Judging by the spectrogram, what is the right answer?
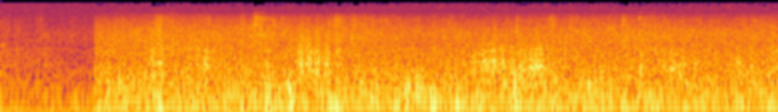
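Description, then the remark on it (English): A ridden horse comes down a hill under gathering storm clouds, its hooves churning up the mud in a continuous run of soft, squelchy clip-clop steps, starting abruptly and continuing without pause or voices. “The horse's hooves churn up the mud as he rides down to meet her.”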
